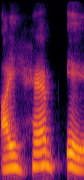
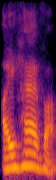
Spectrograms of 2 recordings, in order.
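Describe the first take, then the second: First: The article is said as a full 'ay'. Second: The article is said as a short 'uh'. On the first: The speaker calls it wrong. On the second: The speaker calls it right.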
